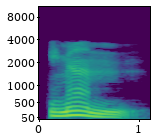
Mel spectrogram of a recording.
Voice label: "Imam", Arabic

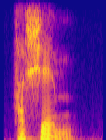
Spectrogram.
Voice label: "HaShem", Hebrew

